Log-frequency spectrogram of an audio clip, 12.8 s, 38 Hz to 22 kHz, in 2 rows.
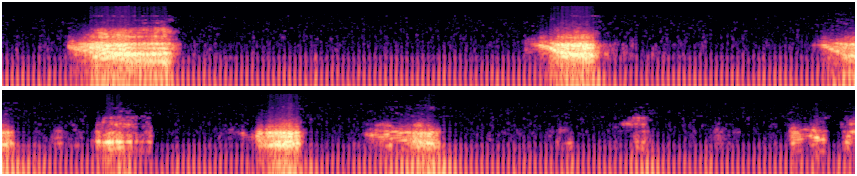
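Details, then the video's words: Wild Carpathian stag roaring in the Bucovina mountains during the September rut of 2022. A long hoarse bellow opens, followed by a string of shorter gruff roars at irregular intervals, some fading into the distance, with no other sounds. "Boncănit / Carpathian stag Breeding season 29.09.2022"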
